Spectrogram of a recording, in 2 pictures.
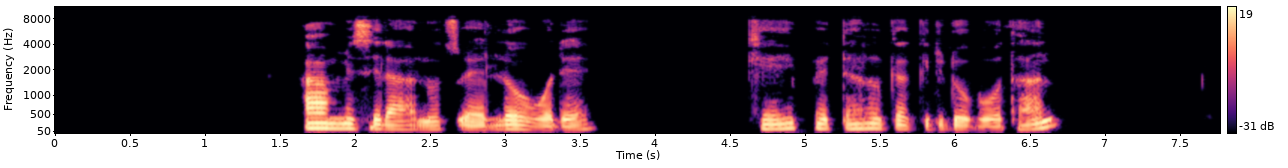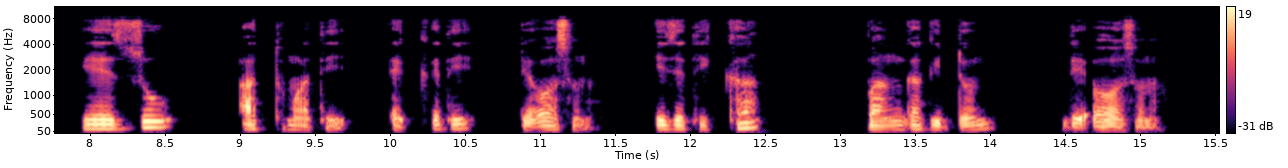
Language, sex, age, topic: Gamo, male, 25-35, agriculture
